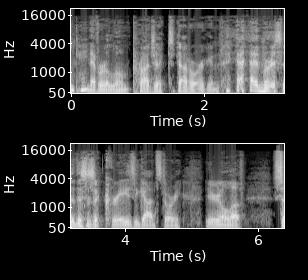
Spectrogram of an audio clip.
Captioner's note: laughs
